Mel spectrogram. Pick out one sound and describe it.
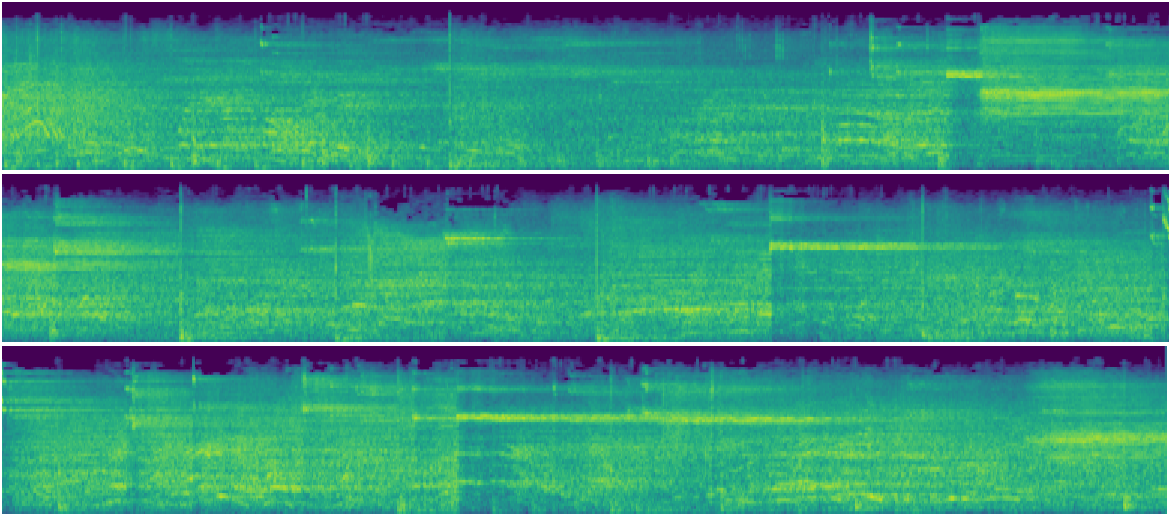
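Spectators talk and call out in a large echoing gym.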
